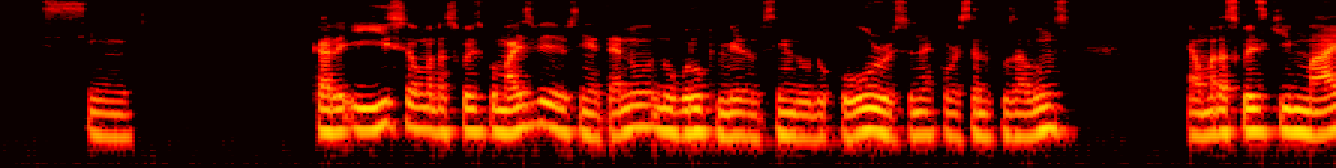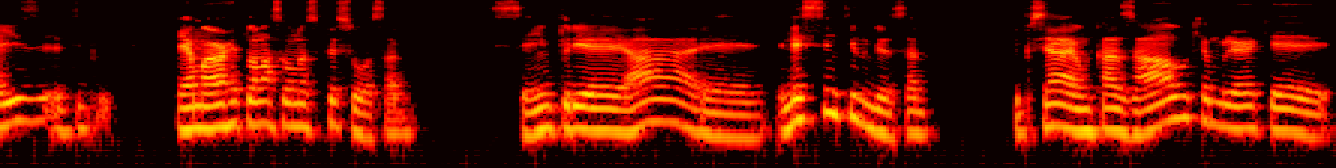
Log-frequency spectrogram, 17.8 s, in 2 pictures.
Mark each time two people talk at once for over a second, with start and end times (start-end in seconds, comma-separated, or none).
none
